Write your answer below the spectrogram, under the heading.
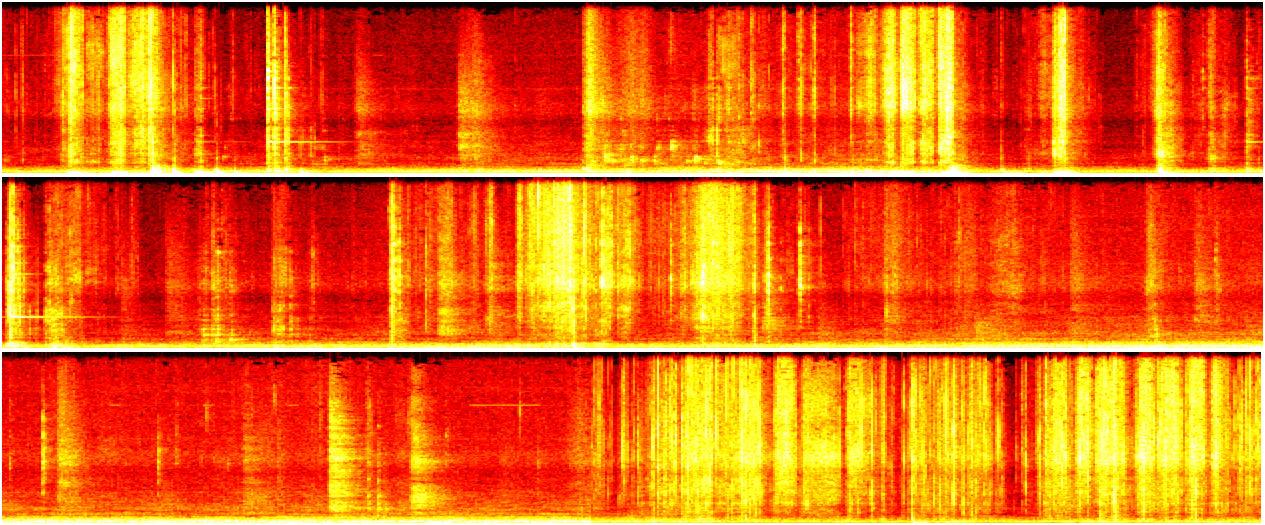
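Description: Kitchen cooking sounds: a chef's knife chopping bok choy on a plastic cutting board, then a steady frying hiss from a skillet on the stove. Near the end comes the rustle and crinkle of a plastic enoki mushroom bag being cut open.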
